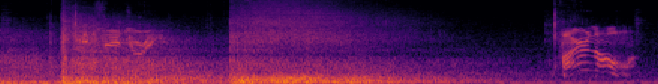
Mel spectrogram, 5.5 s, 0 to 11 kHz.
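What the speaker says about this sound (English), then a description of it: "Throwing fire. Throwing fire. Throwing a grenade. Incendiary." Booming gunfire and explosive bursts in Counter-Strike 2 as an incendiary grenade is thrown, loud close blasts with a rumbling tail, a player's voice calling out over the action.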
